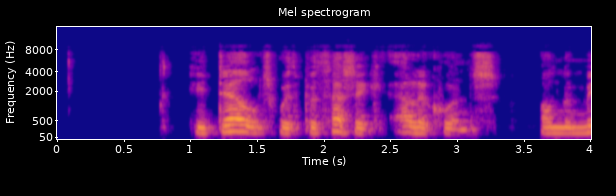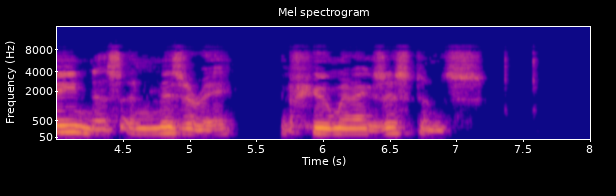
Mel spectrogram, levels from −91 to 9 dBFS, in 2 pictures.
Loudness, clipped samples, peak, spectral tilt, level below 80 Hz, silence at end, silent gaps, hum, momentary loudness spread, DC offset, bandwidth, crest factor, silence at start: -26 LUFS; under 0.1%; -8 dBFS; -5 dB/octave; -74 dBFS; 0.85 s; 5.46-5.62 s; none; 14 LU; under 0.1%; 9.2 kHz; 20 dB; 0.75 s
